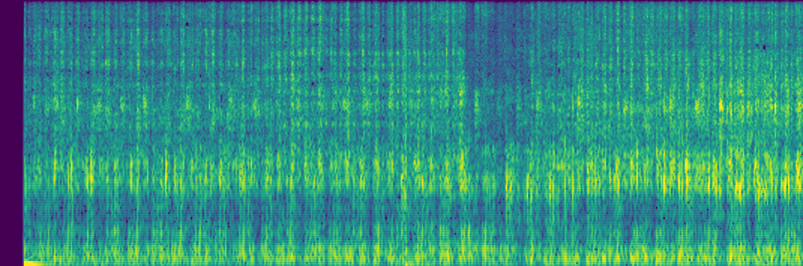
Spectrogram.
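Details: American Staffordshire Terriers named Loco and Zoro, two dogs at Svibovec Podravski in Croatia, panting in rapid, breathy, hissing bursts of about three breaths per second, kept up steadily for ten seconds with no other clear sounds.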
